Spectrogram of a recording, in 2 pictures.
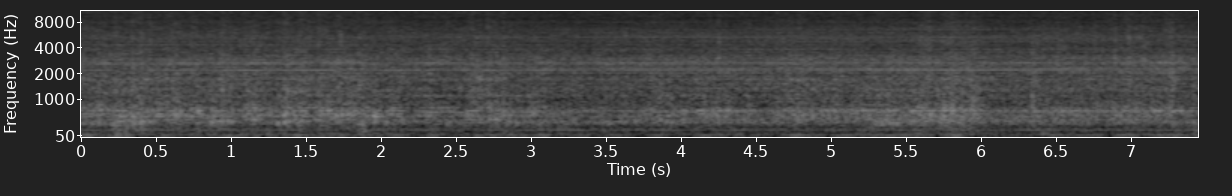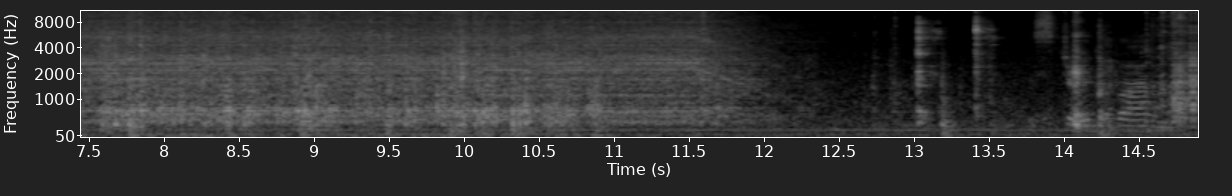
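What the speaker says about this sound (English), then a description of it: "And with the mixer, I'll blend it." An electric hand mixer whirs steadily and loudly while blending milk with pudding in a bowl, then cuts off near the end, leaving a few clinks and light knocks.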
